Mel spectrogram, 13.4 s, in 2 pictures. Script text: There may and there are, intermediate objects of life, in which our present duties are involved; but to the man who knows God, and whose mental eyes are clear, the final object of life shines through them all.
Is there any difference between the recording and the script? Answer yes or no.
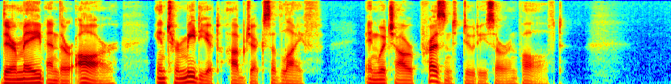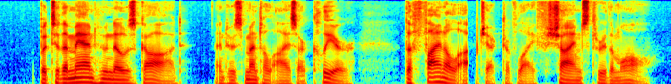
no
